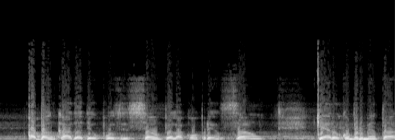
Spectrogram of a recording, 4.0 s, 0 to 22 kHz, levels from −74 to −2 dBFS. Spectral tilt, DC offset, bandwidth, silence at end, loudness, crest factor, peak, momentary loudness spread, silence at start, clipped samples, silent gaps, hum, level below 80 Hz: -5 dB/octave; under 0.1%; 15 kHz; 0 s; -16 LUFS; 10 dB; -6 dBFS; 7 LU; 0 s; under 0.1%; none; none; -50 dBFS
